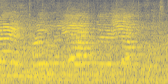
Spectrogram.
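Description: Excited children's voices over background chatter, with two high-pitched vocal cries, one at the start and a longer one about a second in.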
